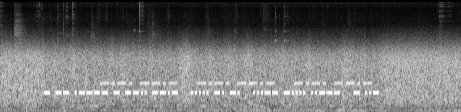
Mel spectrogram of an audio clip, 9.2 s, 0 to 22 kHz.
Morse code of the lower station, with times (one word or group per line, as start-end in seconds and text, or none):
0.9-3.5 TM1TZQ
3.8-4.8 5NN
5.1-6.8 362
7.1-7.6 TU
